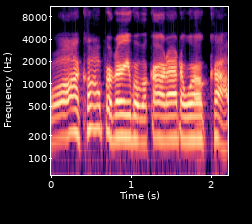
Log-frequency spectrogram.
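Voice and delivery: bad, high-pitched Cockney puppet voice. Recalling with another speaker how Zippy talked, in a bad Cockney Zippy voice. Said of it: "That's how he talked".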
